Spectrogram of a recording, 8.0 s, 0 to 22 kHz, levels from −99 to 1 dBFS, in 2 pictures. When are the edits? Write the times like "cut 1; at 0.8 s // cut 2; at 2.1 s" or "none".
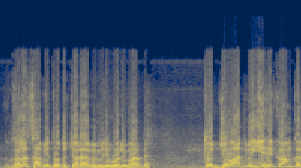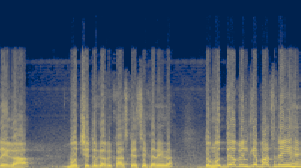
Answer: none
